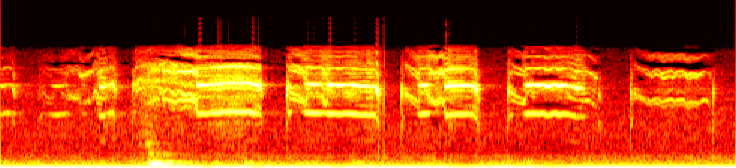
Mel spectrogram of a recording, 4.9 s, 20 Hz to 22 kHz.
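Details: A noisy juvenile peregrine falcon on a grating at Alphen aan de Rijn, Netherlands, 30 July 2016 at 12:30, gives harsh, raspy screeches, five in a row about one per second, over a low rumble of wind.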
